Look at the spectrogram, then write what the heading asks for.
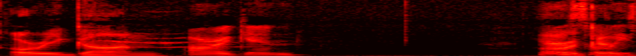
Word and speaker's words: Oregon: a country off all right pantic thanks for pronouncing Oregon correctly though people in in the US get it wrong constantly they say oron but it's I bet they say Oran well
